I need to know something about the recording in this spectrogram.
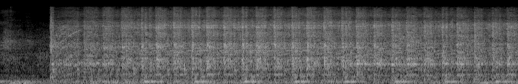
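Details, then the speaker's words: Hyundai Xcent engine running rough, with a heavy uneven thump about twice a second over a harsh clatter. Bad valves or timing chain were suspected; teardown found the timing gear and chain badly damaged. "शायद से गाड़ी के वाल या timing चन bad हो चुकी है लगता है"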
